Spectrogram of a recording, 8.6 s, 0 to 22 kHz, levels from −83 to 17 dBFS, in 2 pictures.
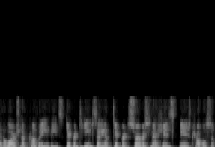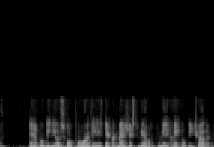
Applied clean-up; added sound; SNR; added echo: neural mask model DeepFilterNet 3.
